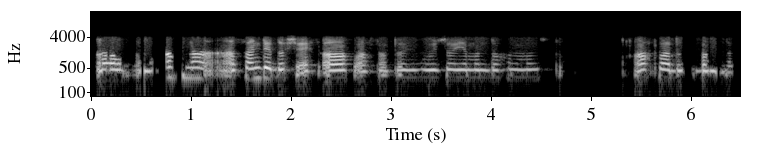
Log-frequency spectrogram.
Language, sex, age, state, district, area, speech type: Kashmiri, female, 30-45, Jammu and Kashmir, Bandipora, rural, conversation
